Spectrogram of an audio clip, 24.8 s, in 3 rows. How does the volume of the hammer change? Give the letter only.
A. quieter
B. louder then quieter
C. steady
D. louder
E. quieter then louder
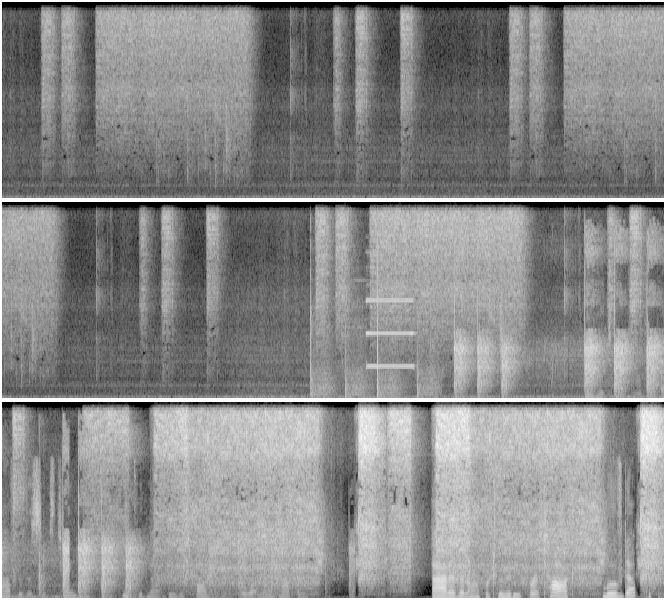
A.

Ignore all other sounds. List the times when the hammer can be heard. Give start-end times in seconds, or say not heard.
12.1-21.0.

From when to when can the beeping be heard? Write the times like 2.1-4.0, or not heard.
12.8-13.6.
